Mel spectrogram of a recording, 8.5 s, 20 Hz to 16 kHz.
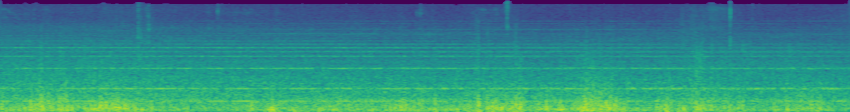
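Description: Shinkansen train of coupled E5- and E3-series sets pulling away over the tracks: a low rumble of wheels on rail that swells and fades irregularly, with a steady whine above it.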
